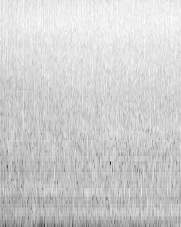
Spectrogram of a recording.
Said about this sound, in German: Einer von unzähligen Wasserfällen.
